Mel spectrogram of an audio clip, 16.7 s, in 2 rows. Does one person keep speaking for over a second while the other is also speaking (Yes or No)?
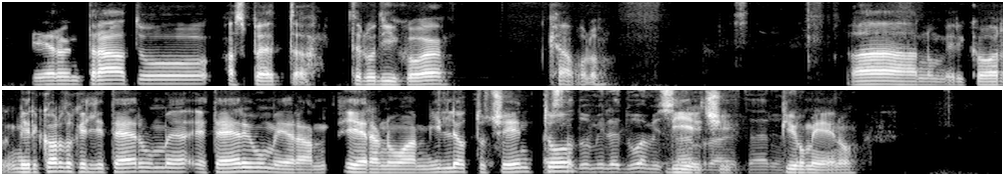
No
